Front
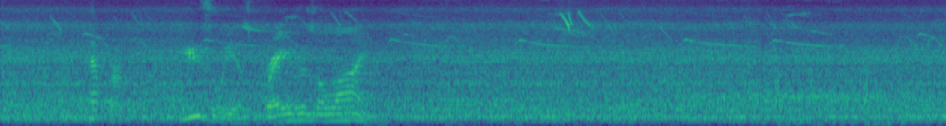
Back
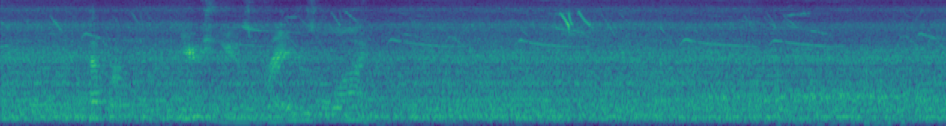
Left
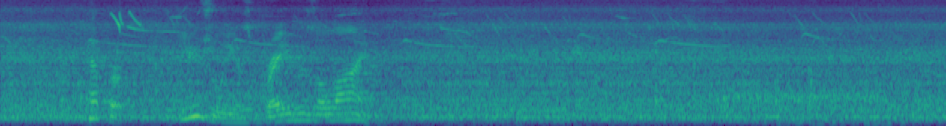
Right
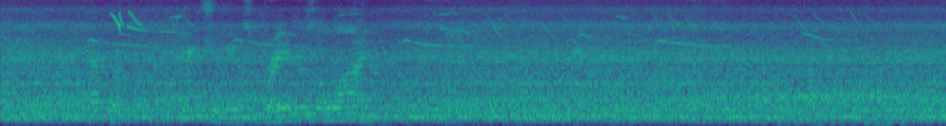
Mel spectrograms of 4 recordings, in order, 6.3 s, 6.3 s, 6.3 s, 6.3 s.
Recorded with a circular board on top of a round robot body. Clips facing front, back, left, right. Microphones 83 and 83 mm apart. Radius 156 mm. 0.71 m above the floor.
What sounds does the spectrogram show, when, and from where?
0.6 s a man speaking: 95° left, 1.4 m; by 2.6 s 40° left, 2.5 m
